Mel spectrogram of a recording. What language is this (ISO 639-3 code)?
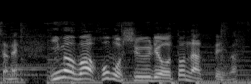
jpn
